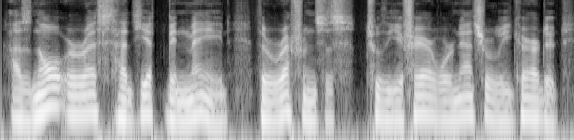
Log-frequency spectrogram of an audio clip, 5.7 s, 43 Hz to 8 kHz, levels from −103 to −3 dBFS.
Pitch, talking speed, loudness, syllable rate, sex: 100 Hz, 155 wpm, -16 LUFS, 5.1 syllables/s, male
